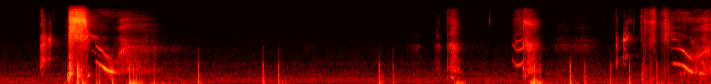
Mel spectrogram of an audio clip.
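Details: Induced sneezes from a young woman: a sharp, loud sneeze, then quieter sniffs and a second breathy sneeze burst, with faint room hum.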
